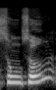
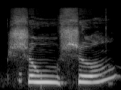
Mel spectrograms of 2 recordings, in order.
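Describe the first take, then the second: First: It is said with a Southern Vietnamese s sound. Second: It is said with a standard hushing s sound. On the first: The speaker calls it wrong. "người Nam cứ sung sướng" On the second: The speaker calls it right.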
